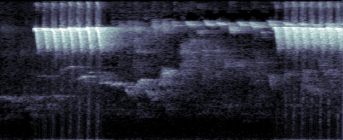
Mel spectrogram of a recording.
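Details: Energetic cinereous tit song used to provoke other birds into singing: a sharp, high, rapid trill, then a stretch of softer, lower chirps and whistles, and another high trill starting at the end.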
